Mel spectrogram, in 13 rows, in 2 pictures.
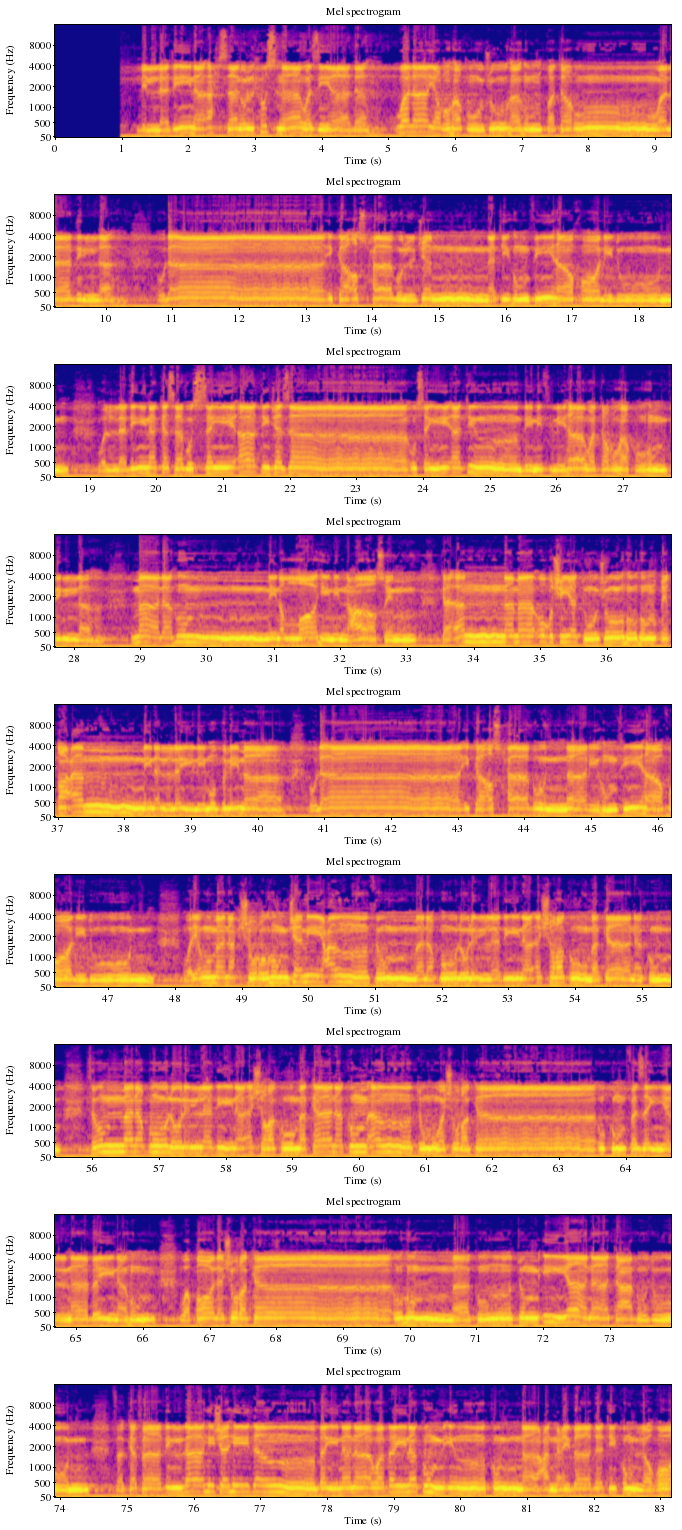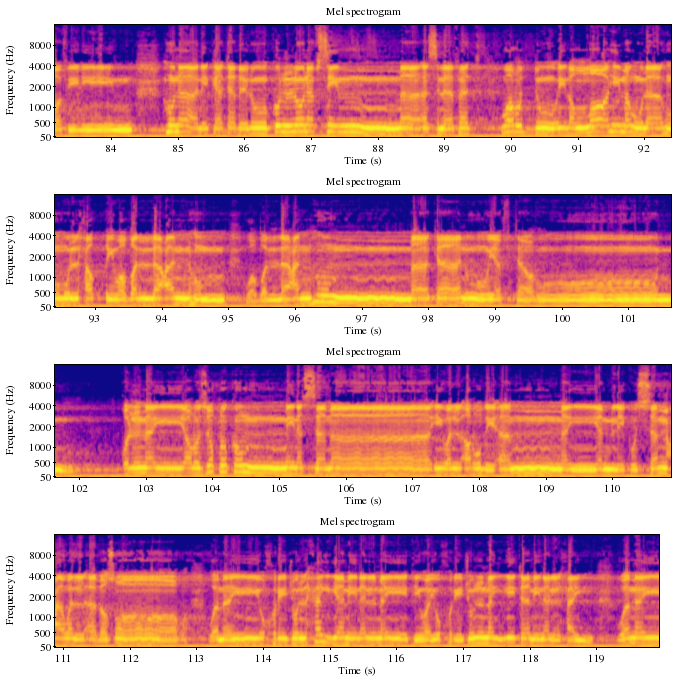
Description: تراويح الليلة العاشرة رمضان 1434هـ من سورة يونس (26-109) Taraweeh 10 st night Ramadan 1434H from Surah Yunus > تراويح الحرم المكي عام 1434 🕋 > التراويح - تلاوات الحرمين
